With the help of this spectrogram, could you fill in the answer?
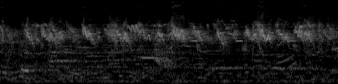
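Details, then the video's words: Sparrows chatter in a lively burst of overlapping shrill chirps that rise and fall in loudness. "Listen the voice of sparrow"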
